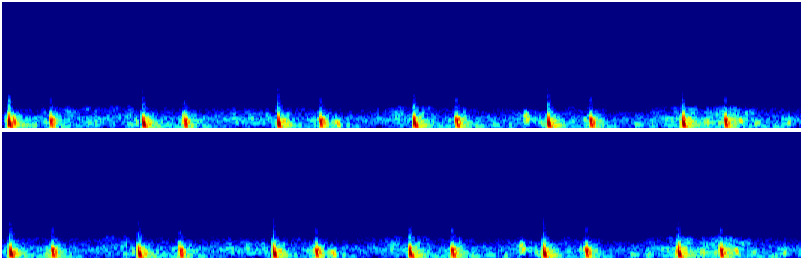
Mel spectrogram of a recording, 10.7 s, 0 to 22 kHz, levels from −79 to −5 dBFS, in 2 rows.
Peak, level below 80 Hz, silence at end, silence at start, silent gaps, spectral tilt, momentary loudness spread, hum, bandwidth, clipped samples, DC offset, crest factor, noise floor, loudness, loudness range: 0 dBFS; -30 dBFS; 0.45 s; 0.05 s; none; -15.5 dB/octave; 7 LU; none; 0.8 kHz; under 0.1%; under 0.1%; 22 dB; -53 dBFS; -23 LUFS; 1 LU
